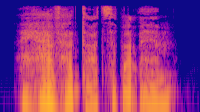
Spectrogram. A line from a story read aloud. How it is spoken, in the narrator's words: she murmured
